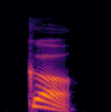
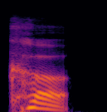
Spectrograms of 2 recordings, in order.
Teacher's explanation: ખ બોલતી વખતે કેટલો જોરદાર હવાનો ધમાકો થયો · અલ્પ પ્રાણ એટલે કે ઓછી હવાનો ઉપયોગ અને મહાપ્રાણ એટલે કે વધુ હવાનો ઉપયોગ.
